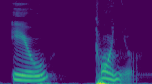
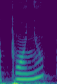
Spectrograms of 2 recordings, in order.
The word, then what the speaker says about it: ponho: So we have to do a ny, ny, ponho. Make sure you stress the first syllable, pon. That O gets a bit nasal because of the proximity with the nasal consonant sound we have afterwards. So we start with a pon, ponho.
